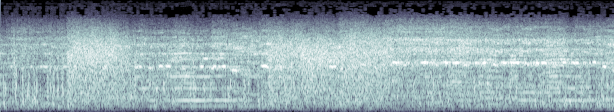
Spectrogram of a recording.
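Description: Horses galloping, a fast rush of hoofbeats, under orchestral chase music with held notes.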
